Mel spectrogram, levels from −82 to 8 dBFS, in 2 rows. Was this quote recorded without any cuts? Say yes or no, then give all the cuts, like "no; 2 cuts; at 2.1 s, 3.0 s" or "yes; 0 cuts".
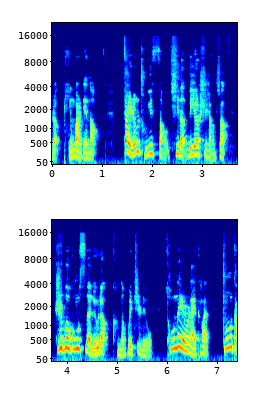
no; 1 cut; at 5.8 s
